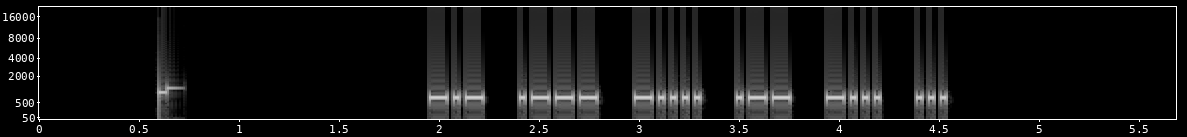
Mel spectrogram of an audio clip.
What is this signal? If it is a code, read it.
Morse code, heard as a keyed tone, about 40 wpm, spaced as for 29 wpm, 700 Hz. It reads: KJ6WBS
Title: USA Call Signs - 6 Characters - 2x Character Spacing - 40wpm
